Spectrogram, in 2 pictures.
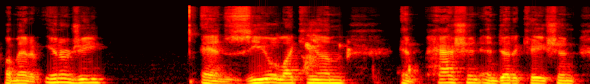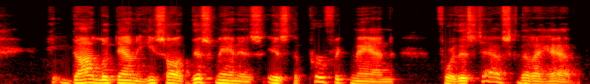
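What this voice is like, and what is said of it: Strained, hoarse voice. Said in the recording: “I've been talking all morning through other calls, so I'm losing my voice here a little bit.”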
